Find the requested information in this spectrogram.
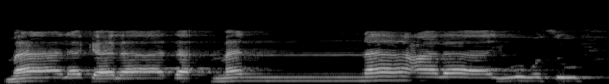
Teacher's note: الإشمام معناها سكننا النون الأولى اللي كانت مضمومة وأدغمناها في مين؟ في النون التي بعدها، فصارتا نونا واحدة مشددة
